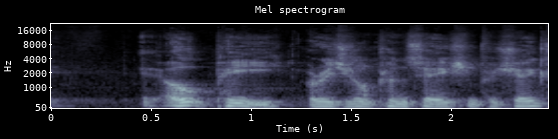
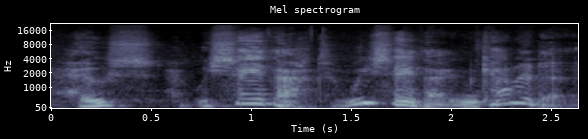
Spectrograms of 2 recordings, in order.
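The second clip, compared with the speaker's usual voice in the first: high-pitched, softer voice of a delighted Canadian; imitated Canadian surprise, rising high; surprised Canadians; 7 semitones higher, 4 dB quieter than usual. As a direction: pipe up in recognition, pitched high. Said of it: "Canadians, for example, will hear words".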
